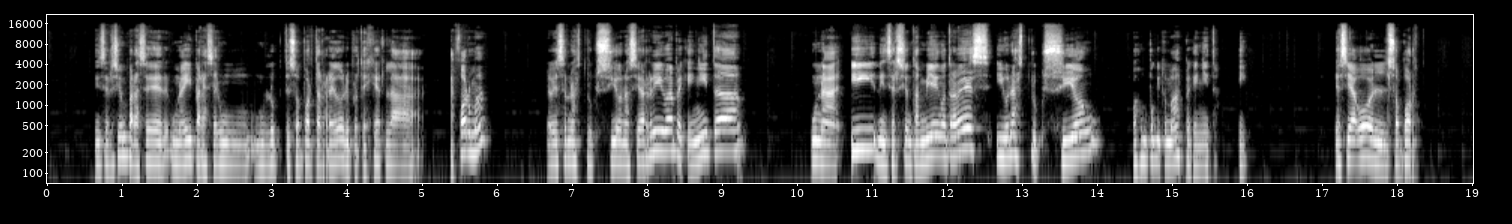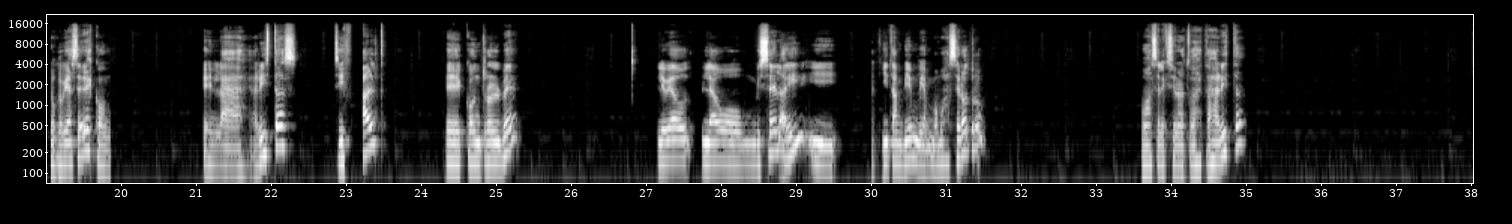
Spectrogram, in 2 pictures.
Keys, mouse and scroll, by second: 4.6 middle click, 6.4 e, 9.8 middle click, 10.7 i, 12.4 middle click, 13.6 e, 16.7-18.1 scroll up 2, 17.2 shift+middle click, 18.1 middle click, 19.6 right click, 20.9 click, 21.7 right click, 23.1 alt+shift+right click, 24.8 ctrl+b, 28.0 scroll up 1, 28.5 middle click, 29.6 right click, 29.8 right click, 30.1 alt+shift+right click, 30.9 shift+right click, 31.5 shift+right click, 32.6 middle click, 33.4 shift+right click, 33.9-38.0 shift+right click.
